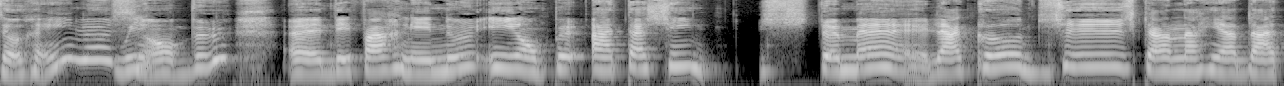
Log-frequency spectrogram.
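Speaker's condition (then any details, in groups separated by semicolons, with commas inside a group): Profound deafness with cochlear implant, congenital; born 100% deaf, cochlear implant by Dr. Ferron at Hôtel-Dieu de Québec, cochlear electrodes, external magnet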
